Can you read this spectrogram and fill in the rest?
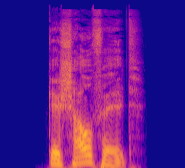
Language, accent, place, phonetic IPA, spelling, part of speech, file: German, Germany, Berlin, [ɡəˈʃaʊ̯fl̩t], geschaufelt, verb, De-geschaufelt.ogg
- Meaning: past participle of schaufeln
